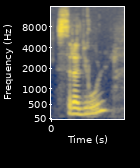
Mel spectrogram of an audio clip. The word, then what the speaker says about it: estradiol: Estradiol. I don't know how to pronounce it in English, but it is estradiol in Norwegian.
